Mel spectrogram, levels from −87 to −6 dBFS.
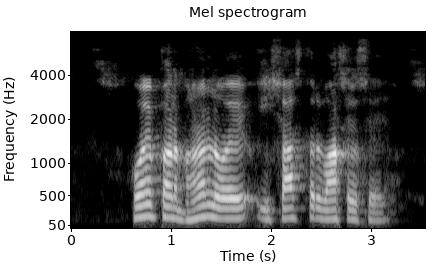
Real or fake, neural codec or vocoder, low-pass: fake; codec, 16 kHz, 4 kbps, X-Codec, WavLM features, trained on Multilingual LibriSpeech; 7.2 kHz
